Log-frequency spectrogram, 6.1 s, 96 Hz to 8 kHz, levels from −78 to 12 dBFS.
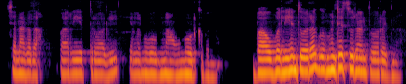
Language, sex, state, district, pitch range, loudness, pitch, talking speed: Kannada, female, Karnataka, Chamarajanagar, 165-185 Hz, -15 LUFS, 170 Hz, 120 wpm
